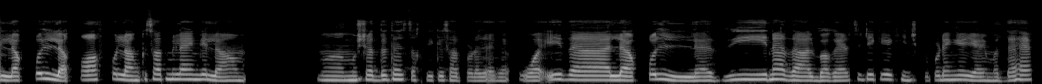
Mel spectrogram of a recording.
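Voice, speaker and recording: A woman's voice: mid-range voice, no echo. Woman teaching recitation rules, dry close sound. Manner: explains pronunciation rules in quick bursts between slow, drawn-out recited words. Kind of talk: online tajweed lesson.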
